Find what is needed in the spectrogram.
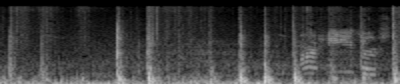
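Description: Claw hammer tapping caked, dried mud off a Jeep's plastic mud flap: a quick, irregular run of sharp knocks, knocking the mud loose.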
